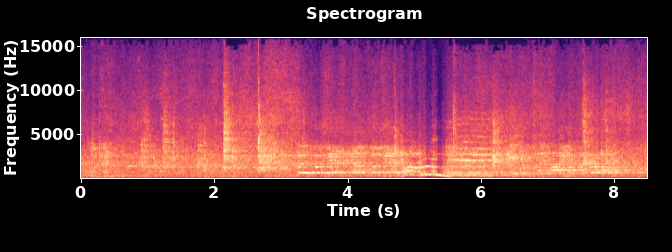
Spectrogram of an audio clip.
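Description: Hockey sticks and puck knocking sharply a couple of times, then spectators' voices shouting long, drawn-out cheers from a little past the middle, one voice bending up and down in pitch.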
